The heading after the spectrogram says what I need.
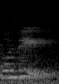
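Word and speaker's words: José: In Spanish, his name is pronounced as Jose.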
